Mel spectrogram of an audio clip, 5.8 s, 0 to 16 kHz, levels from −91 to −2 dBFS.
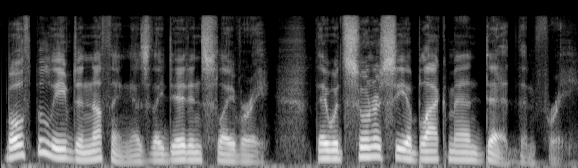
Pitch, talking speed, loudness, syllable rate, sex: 120 Hz, 195 wpm, -17 LUFS, 4.8 syllables/s, male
